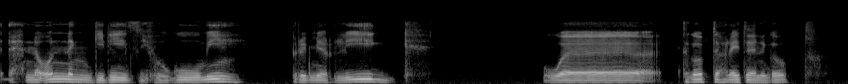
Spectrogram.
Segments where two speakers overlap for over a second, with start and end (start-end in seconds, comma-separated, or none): none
